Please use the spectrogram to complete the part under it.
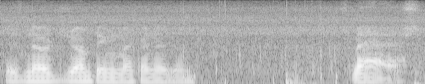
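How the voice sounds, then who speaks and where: A man's voice: on the low side, level tone, drawn-out words, vocal fry, background noise. A man chatting casually to himself as he plays a game. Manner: musing to self. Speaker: game player. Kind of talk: casual gameplay chat.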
